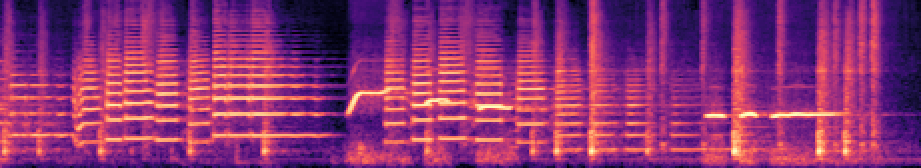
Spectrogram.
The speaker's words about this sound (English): Wow, that whistling was nice. What song is that?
